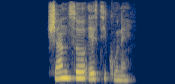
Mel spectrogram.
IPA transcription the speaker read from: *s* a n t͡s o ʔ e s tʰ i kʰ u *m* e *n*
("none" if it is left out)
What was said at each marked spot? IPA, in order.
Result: ʃ, n, none

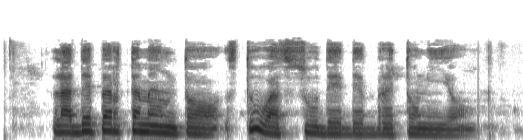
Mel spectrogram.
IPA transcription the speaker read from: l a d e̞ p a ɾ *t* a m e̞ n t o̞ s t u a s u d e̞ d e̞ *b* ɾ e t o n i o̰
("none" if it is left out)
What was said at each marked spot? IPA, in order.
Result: t, b

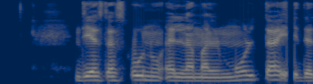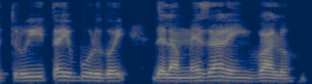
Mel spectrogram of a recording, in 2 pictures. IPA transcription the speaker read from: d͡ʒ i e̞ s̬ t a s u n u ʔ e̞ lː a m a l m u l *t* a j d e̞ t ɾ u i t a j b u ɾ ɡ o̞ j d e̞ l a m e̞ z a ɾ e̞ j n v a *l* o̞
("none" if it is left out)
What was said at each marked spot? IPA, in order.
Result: t, l

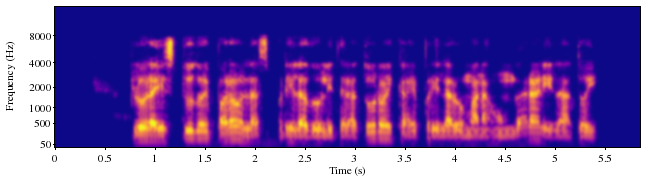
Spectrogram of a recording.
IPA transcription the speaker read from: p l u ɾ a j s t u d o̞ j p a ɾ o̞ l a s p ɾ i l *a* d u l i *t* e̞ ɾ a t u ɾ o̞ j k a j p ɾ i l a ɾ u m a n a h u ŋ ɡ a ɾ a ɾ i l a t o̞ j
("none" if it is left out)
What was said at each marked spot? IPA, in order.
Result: a, t

